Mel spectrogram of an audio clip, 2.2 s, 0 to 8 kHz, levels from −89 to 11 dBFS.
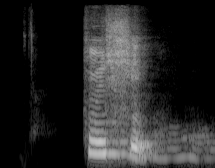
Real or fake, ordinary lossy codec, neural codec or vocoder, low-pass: fake; AAC, 32 kbps; codec, 24 kHz, 1 kbps, SNAC; 7.2 kHz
